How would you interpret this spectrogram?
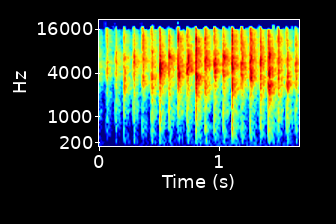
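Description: Extremely rapid hand clapping from a world-record attempt at 804 claps per minute, a steady unbroken stream of sharp claps at roughly fourteen per second, fairly loud, with no voices.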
